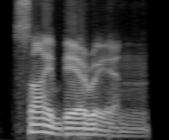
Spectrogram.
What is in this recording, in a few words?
"Siberian", British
